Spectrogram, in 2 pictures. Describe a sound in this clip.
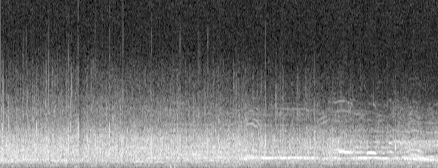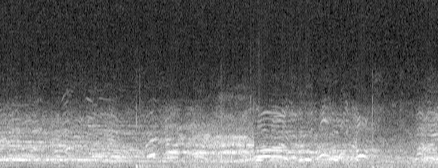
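A football crowd in an open-air stand cheers and shouts.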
